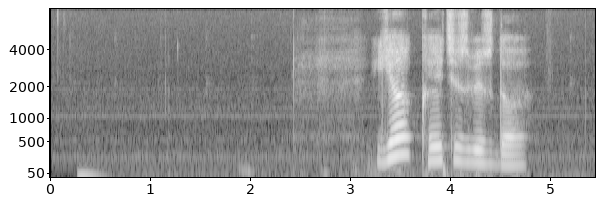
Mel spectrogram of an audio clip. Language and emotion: Russian, sad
